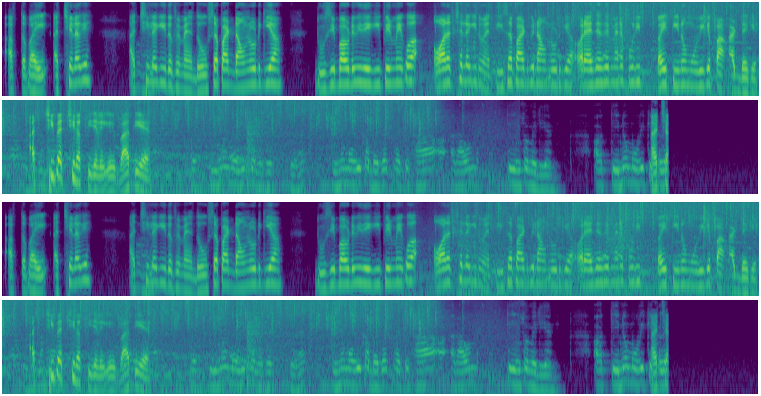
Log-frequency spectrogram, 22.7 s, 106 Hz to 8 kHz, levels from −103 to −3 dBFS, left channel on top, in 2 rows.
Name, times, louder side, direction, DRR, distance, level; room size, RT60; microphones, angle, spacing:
voice 1, 0.0-1.3 1.9-4.2 4.7-11.3 11.8-13.6 21.1-21.4, left 5 dB, 35° left, 0.4 m, -29 dB
voice 2, 2.0-2.4 11.6-12.3 13.2-13.8 14.2-16.0 16.3-18.6 18.9-19.7 20.2-21.4, right 1 dB, 60° right, 4.0 m, -43 dB
sound 1, 5.9-19.1, right 3 dB, 10° right, 0.8 m, -38 dB
sound 2, 6.8-15.2, left 2 dB, 85° left, 5.6 m, -48 dB
head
